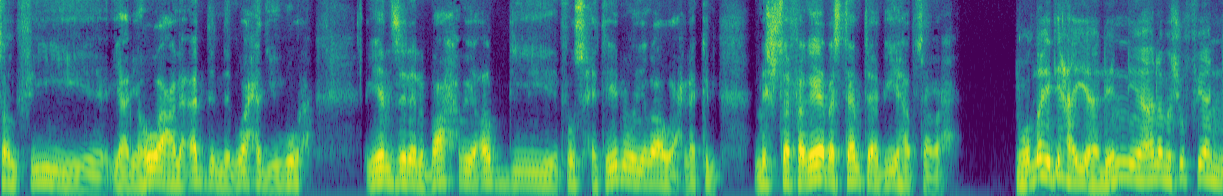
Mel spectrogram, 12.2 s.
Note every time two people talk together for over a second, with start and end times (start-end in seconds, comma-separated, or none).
none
